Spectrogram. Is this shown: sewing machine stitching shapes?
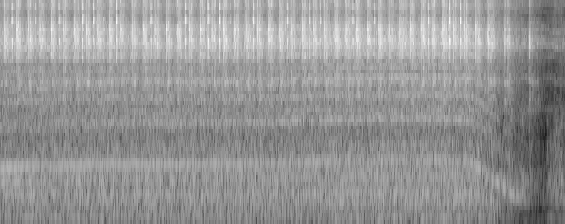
yes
